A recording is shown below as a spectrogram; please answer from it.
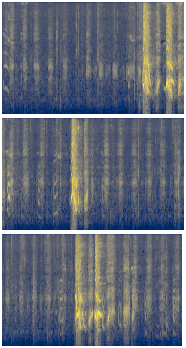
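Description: A Bull Terrier pants in quick, steady breaths, broken by a few loud, rough barks.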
